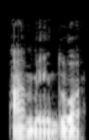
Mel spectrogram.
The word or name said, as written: amendoa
